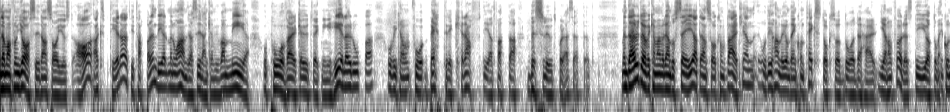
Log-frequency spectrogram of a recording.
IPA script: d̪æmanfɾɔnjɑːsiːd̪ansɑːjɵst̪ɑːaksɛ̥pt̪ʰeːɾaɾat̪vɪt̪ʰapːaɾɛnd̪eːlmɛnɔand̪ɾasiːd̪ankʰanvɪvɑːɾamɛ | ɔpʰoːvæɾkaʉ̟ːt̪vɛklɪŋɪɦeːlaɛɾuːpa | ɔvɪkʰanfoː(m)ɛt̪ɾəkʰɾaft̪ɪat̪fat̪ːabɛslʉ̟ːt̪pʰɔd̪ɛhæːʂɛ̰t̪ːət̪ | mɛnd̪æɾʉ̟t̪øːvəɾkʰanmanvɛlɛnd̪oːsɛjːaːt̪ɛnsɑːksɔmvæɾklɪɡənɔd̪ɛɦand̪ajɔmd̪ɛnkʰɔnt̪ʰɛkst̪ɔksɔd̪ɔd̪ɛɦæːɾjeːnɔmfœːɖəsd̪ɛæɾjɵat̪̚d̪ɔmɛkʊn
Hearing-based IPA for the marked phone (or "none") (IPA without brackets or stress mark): b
